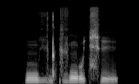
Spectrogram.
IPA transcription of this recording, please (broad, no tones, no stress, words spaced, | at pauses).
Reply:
mi̤dkɛ̤ŋut͡ɕʰi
